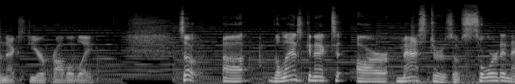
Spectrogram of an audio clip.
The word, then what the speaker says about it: Landsknecht: So the Landsknecht, or Landsknecht, I think it's actually supposed to be pronounced. It's just at the end. It's not a sh.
